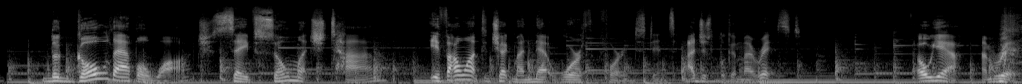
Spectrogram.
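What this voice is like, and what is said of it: Speaks in a put-on accent. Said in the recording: “Why is he using that accent?”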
